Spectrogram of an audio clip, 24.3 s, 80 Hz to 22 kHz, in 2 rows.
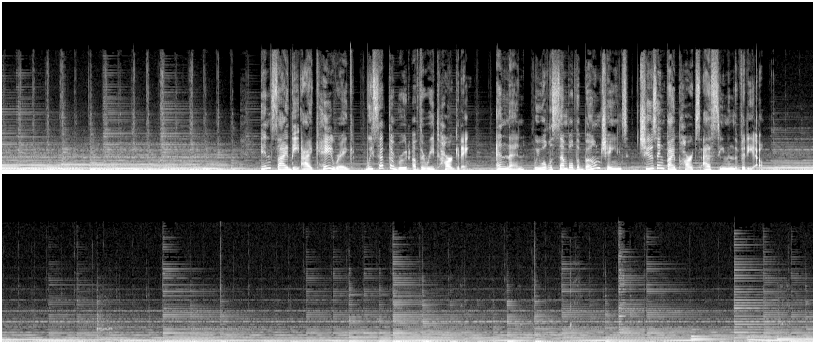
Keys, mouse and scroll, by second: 6.2 click, 7.4 middle click, 8.8 click, 11.5 right click, 15.2 click, 19.1 click, 19.9 ctrl+click, 20.8 click, 21.2 click.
